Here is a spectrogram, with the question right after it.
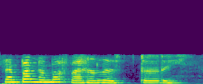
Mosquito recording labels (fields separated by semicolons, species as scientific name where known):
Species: no mosquito; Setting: cup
